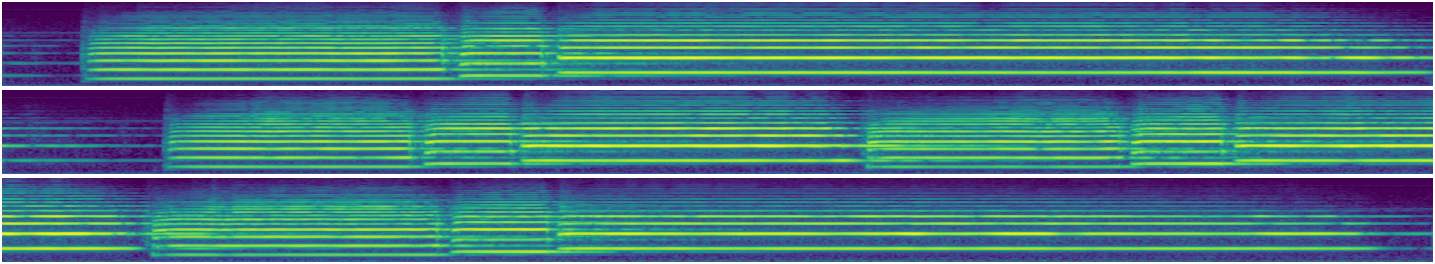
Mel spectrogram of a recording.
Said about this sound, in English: And so, and then we'd all head back to the division, and then, you know, at the appropriate time, we'd sound taps.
